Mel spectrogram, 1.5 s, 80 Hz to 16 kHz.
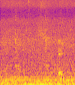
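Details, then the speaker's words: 56-inch 1987 Gulf Coast Naples ceiling fan on low-medium speed: light irregular ticks over soft motor hum from canopy, loose and wobbling on knock-off Casablanca-style hanger mount. "that noise you're probably hearing is the canopy this fan uses a knock off of the hanging truth of casablanca"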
